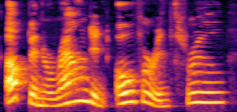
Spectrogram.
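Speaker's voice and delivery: lively storybook reading with whispered refrains; reading to children. A narrator's reading. Teacher reads Two Little Trains to the class, sing-song storytelling. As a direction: read it like a bedtime picture book, rhythmic and playful.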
